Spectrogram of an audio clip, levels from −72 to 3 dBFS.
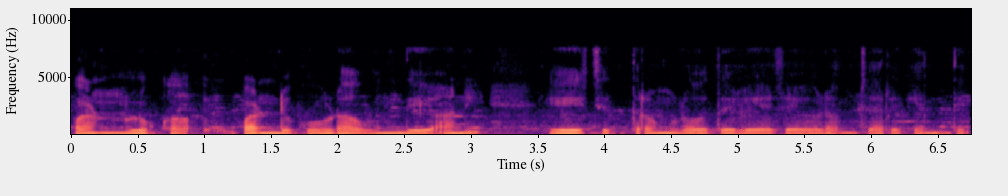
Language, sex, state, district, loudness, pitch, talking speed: Telugu, female, Andhra Pradesh, Sri Satya Sai, -21 LUFS, 215 Hz, 90 wpm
